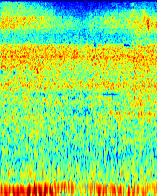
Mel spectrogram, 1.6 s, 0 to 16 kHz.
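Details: 2015 engine after misfire troubleshooting with check engine light and worn spark plug electrode gap: deep, even rumble with steady beat, no stumble or shake; engine now runs normally.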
